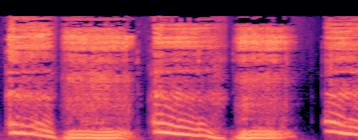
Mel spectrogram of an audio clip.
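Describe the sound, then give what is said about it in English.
A voice imitates loud snoring with five rhythmic, throaty grunts, alternating a falling groan with a low, steady drone, each about half a second long with brief gaps between. “He was snoring.”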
